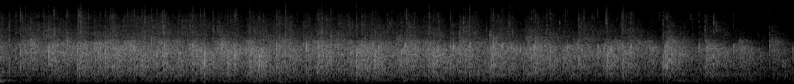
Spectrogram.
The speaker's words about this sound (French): Qui a plus de 80 ans ici au milieu de nous 80 ans, hein, quand même, 2, 3. Voilà. Je propose qu'on les applaudisse, nos aînés.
